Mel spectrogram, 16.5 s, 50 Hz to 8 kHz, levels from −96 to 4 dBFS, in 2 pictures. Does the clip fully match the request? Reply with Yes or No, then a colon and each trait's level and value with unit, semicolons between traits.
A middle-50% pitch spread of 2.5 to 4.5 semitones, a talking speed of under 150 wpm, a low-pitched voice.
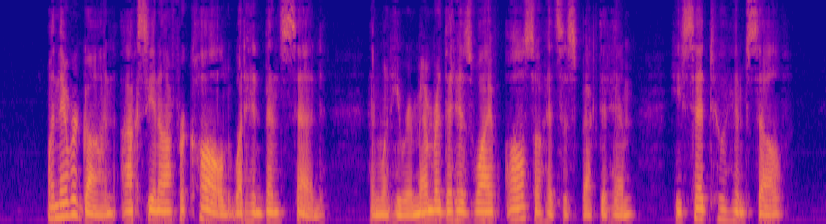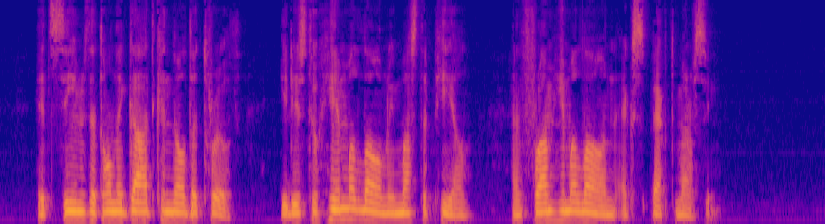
No: average, 3.2 semitones; average, 175 wpm; low, 110 Hz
